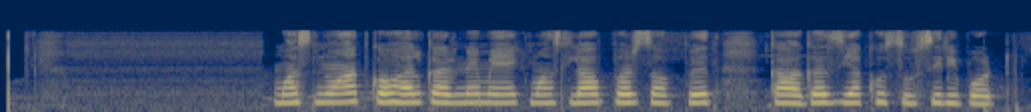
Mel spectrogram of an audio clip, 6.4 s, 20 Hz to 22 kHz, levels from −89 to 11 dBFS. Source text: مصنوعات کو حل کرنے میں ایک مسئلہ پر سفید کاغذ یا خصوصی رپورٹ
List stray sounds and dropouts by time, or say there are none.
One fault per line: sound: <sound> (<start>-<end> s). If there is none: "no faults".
no faults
